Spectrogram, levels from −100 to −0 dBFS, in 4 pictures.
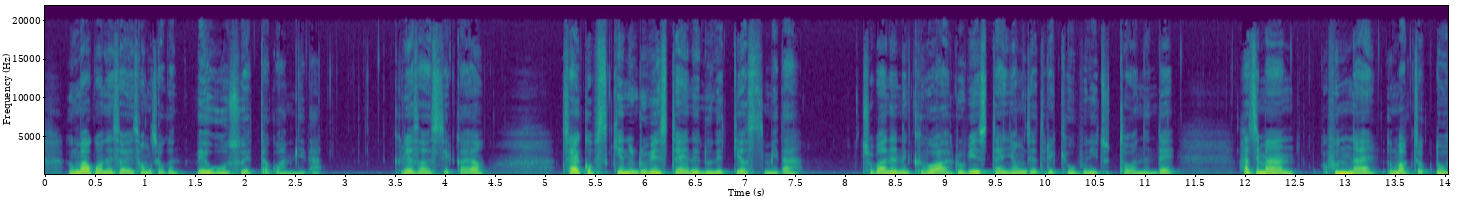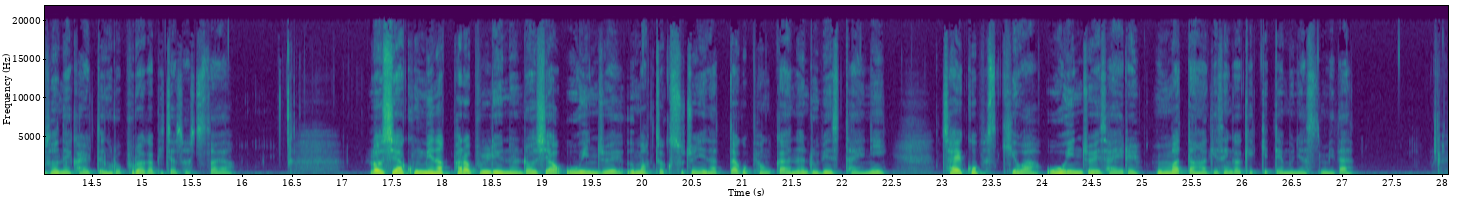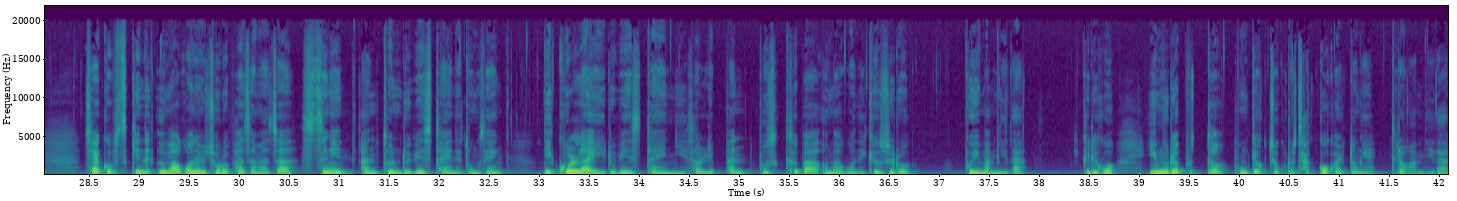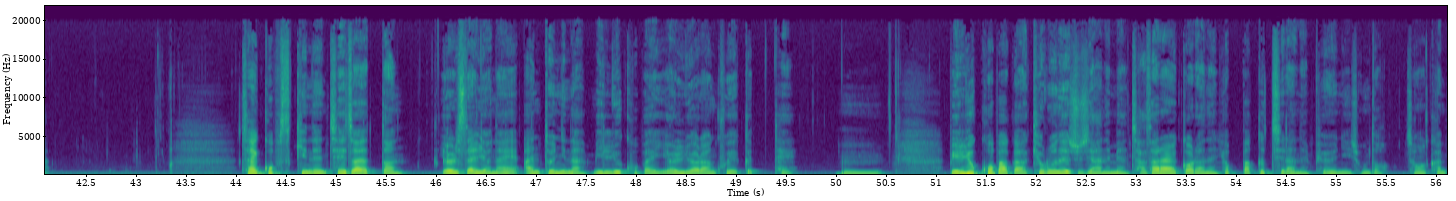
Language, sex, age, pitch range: Korean, female, 20-39, 165-205 Hz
